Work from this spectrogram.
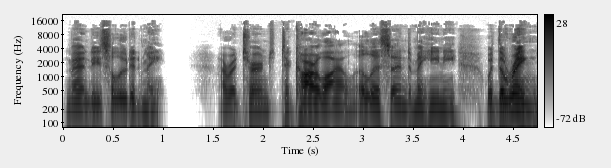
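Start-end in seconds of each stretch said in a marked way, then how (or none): none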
